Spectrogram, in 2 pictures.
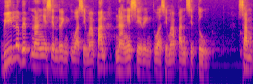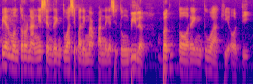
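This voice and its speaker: A man with a Madurese accent giving a humorous sermon, animated, with sudden loud outbursts. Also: lowish voice, moderate pace. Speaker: preacher.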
